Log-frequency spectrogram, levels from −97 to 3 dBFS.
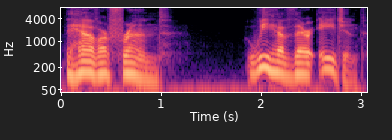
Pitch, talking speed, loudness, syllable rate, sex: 130 Hz, 155 wpm, -17 LUFS, 4.1 syllables/s, male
